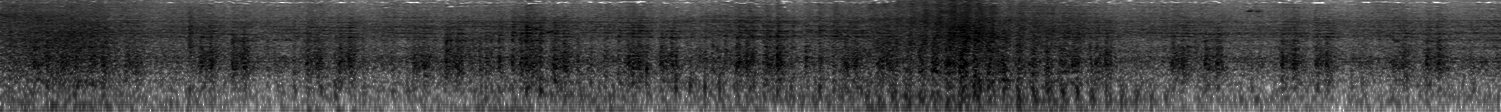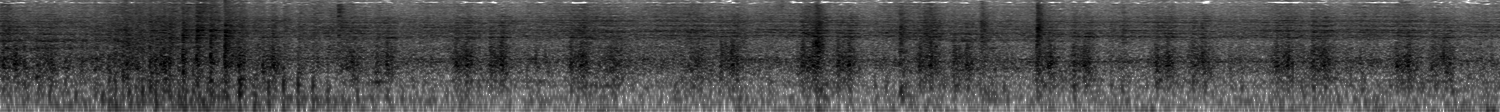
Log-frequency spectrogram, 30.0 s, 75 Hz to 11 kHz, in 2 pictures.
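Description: JR Freight EF210 electric locomotive and its long train of container wagons passing close by at speed, wheels clattering over the rail joints in rapid repeated clicks. The level-crossing alarm bell is ringing.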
